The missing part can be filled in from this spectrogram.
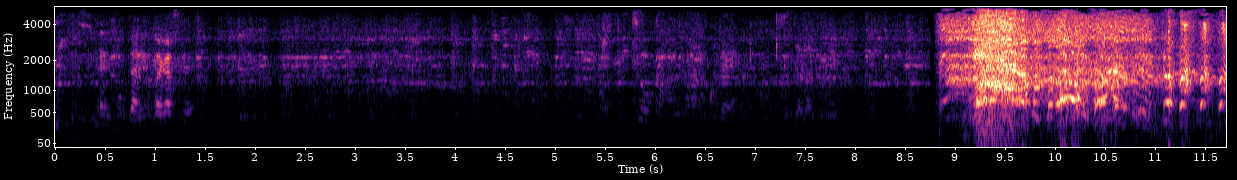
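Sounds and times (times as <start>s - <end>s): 
several people screaming in fright: 8.8s - 11.2s
laughter: 9.4s - 11.7s.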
